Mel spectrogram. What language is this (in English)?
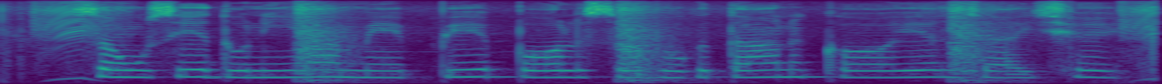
Maithili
